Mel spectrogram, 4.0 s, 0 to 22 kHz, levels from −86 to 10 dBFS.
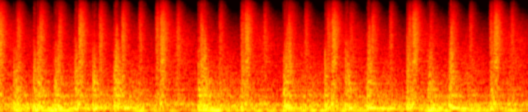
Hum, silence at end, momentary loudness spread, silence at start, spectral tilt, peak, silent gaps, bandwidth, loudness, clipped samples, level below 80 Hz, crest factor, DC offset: none; 0 s; 3 LU; 0 s; -5 dB/octave; 0 dBFS; none; over 20 kHz; -13 LUFS; under 0.1%; -20 dBFS; 12 dB; 0.4%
